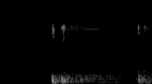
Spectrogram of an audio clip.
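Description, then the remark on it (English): Dice clatter across a hard surface: a couple of sharp clicks followed by a brief rattling tumble, a short pause, then another quick clatter. Crisp, with no talking. “But just because I rolled dice doesn't mean you need to be rolling dice.”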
